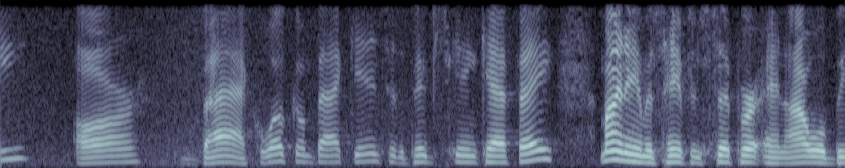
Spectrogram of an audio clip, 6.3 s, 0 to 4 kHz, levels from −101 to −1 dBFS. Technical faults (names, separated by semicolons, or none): none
